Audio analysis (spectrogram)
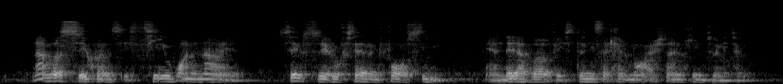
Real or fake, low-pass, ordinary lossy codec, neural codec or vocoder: fake; none; none; codec, 16 kHz, 4 kbps, FunCodec, trained on LibriTTS, 50 frames a second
